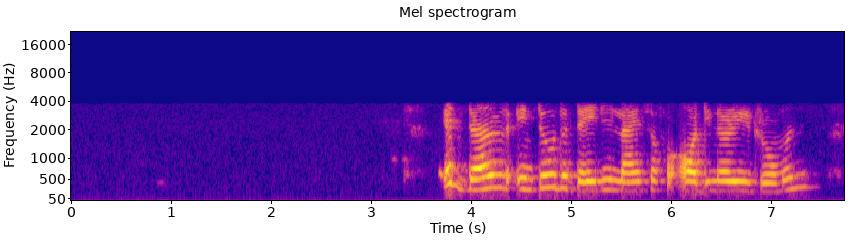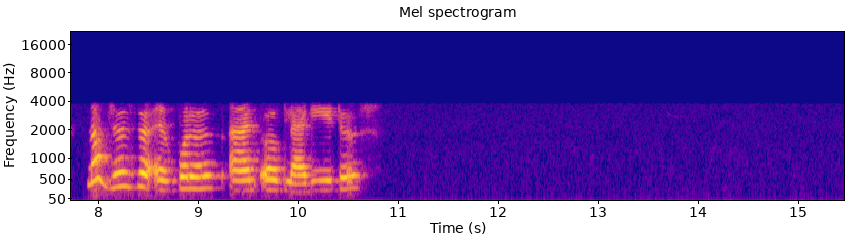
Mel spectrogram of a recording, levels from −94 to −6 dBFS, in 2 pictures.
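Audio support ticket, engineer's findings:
No faults found in the clip. The AMR narrowband mobile codec path is audible as a phone-line band, with nothing above about 3.8 kHz and only light codec texture, which fits the 12.2 kbps AMR-NB mode.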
